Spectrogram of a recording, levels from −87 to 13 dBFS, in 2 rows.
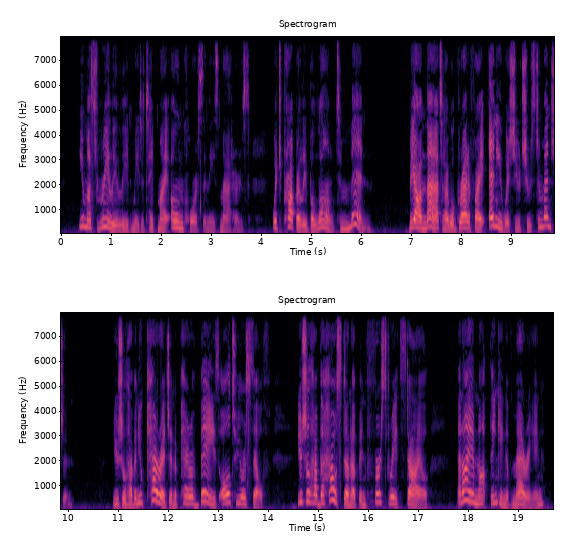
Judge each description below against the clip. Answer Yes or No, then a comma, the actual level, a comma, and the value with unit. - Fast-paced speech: No, average, 185 wpm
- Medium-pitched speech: No, high, 245 Hz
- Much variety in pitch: Yes, wide, 6.5 semitones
